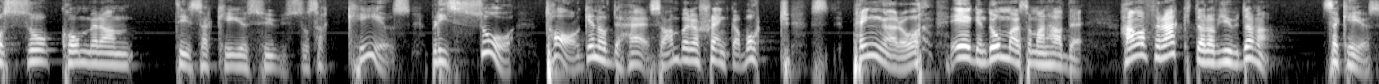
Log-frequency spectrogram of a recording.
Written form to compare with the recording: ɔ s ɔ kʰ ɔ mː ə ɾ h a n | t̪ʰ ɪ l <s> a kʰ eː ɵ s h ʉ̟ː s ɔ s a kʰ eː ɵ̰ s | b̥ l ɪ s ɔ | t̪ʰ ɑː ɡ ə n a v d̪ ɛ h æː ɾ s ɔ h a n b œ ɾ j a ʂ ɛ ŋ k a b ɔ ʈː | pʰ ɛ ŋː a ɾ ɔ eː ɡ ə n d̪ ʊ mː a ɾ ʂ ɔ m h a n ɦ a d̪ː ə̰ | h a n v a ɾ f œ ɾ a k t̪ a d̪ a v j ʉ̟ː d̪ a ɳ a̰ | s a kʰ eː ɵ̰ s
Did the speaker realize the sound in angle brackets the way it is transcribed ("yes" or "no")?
yes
